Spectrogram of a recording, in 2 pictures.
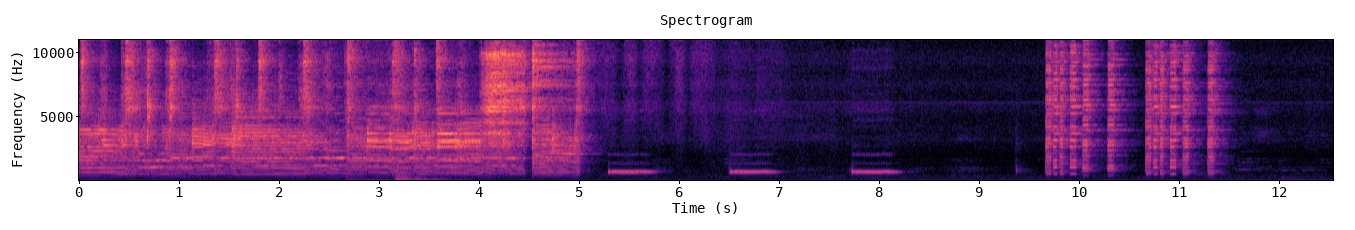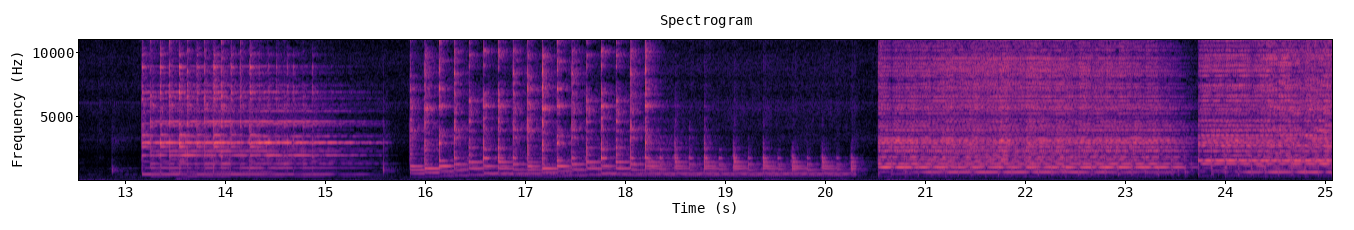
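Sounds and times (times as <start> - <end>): melodic ringtone: 13.2 - 25.0.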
